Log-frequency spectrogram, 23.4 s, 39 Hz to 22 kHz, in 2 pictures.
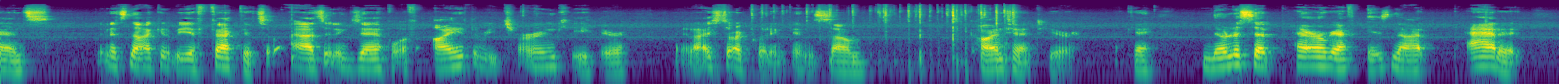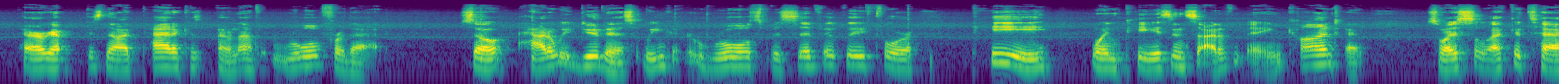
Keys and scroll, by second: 4.9-7.9 typing.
